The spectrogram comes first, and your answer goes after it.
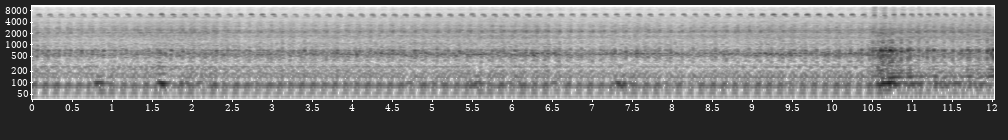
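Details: Alfa Romeo Alfetta GTV 2.0 L engine at idle: quick, even ticking riding over a steady idle, pace following engine speed; internal engine ticking, cause suspected but not confirmed.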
